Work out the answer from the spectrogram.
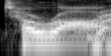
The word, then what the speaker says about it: Tyrod: who have Tyrod Taylor I know he pronounces at Tehran and I can't I can't do that I'm sorry forgive me for that but I'm gonna say Tyrod Taylor do I like Tyrod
